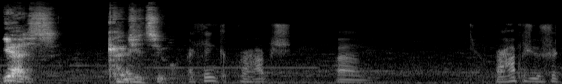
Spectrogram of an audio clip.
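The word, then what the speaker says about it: Kaijitsu: Kajutsu. Yes, Kajitsu.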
